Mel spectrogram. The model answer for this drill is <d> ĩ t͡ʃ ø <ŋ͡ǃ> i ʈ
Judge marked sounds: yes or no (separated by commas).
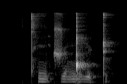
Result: no, yes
